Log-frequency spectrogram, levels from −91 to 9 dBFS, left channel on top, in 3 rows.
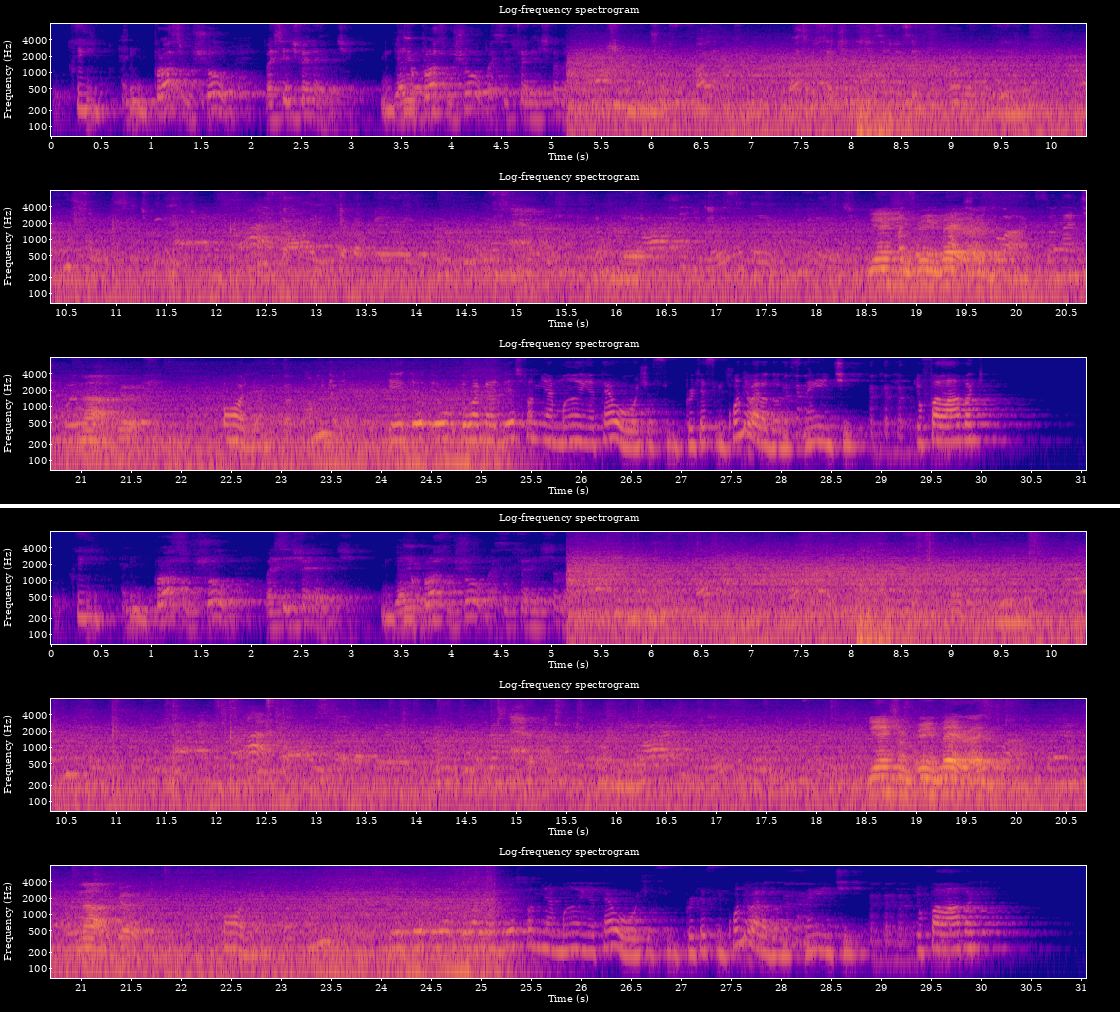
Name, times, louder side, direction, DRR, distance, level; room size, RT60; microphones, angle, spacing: voice 1, 0.7-1.9 2.1-3.0 3.4-6.9 7.3-9.9 10.4-11.8 12.4-15.5 16.0-18.4 18.9-19.3 22.8-24.1 28.0-28.3 28.9-29.7, left 1 dB, 50° left, 3 dB, 2.6 m, -39 dB
voice 2, 3.3-3.6 5.7-6.2 15.8-16.3 18.8-21.8 22.4-22.9 23.3-23.7 24.1-28.8 29.3-30.0, left 3 dB, 75° left, 9 dB, 1.2 m, -33 dB
sound 1, 5.1-25.1, right 2 dB, 75° right, 2.8 m, -30 dB
29.0 x 15.0 x 6.6 m, 1.2 s
head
